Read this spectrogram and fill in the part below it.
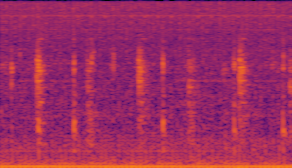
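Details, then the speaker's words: French crystal regulator clock, possibly made by Vincenti, bought as non-running, with an open escapement and jewel-like pallets: crisp, evenly spaced ticks about twice a second with matching tick and tock; the escapement is running in beat. "so I think you can get that sounds like it's in beat come on focus thank you anyway that's the way it works"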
